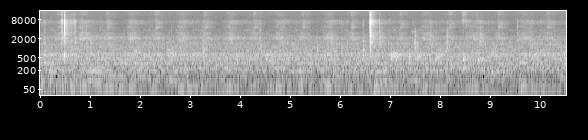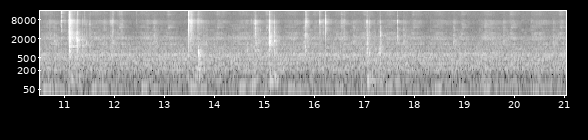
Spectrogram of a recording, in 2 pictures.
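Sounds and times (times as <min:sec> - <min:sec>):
clicks and taps of parts: 0:10.9 - 0:11.6, 0:13.5 - 0:13.8.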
